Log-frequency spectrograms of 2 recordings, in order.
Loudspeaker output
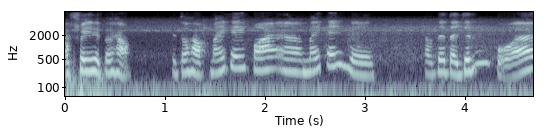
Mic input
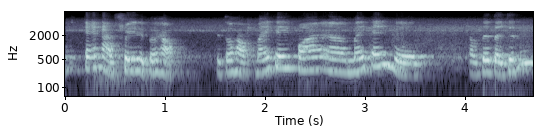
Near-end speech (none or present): none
